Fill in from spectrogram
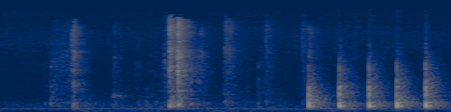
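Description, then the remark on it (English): Rapid, firm knocking on a door: a few scattered raps, then a steady run of six or seven loud, evenly spaced knocks with a hollow thud, no voices. “Come in.”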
